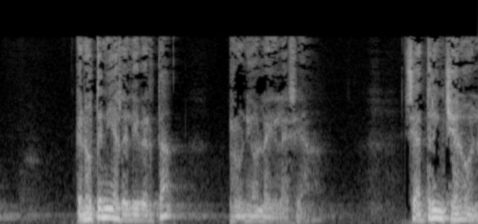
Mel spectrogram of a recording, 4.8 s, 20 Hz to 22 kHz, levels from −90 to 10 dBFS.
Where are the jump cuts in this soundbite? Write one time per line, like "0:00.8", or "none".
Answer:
0:01.2
0:02.3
